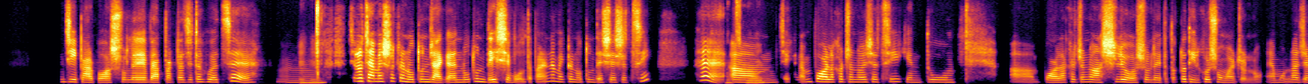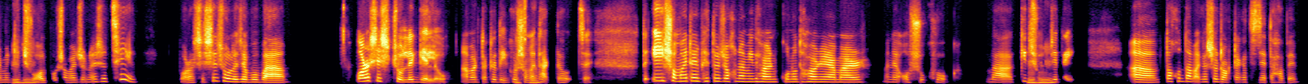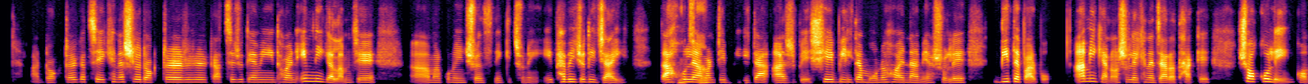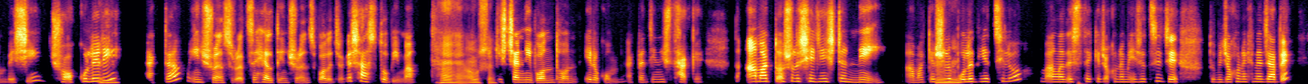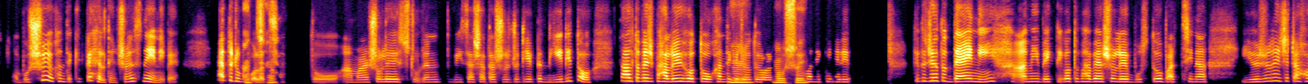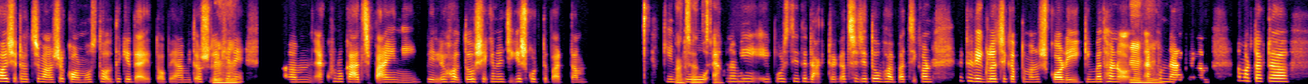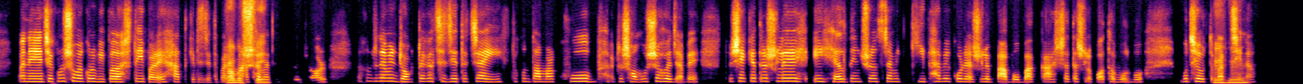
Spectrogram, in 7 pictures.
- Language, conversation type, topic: Bengali, advice, স্বাস্থ্যবীমা ও চিকিৎসা নিবন্ধন
- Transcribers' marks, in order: tapping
